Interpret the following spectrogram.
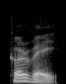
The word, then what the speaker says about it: Survey: Survey, it's like rhymes with survey. It's survey meaning collecting data.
